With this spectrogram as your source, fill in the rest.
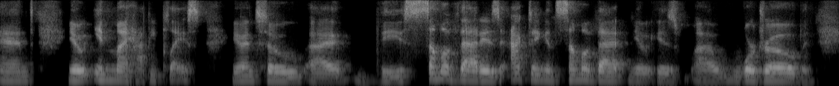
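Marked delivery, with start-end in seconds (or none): none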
